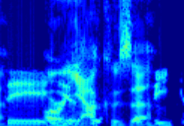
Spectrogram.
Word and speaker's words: Yakuza: Yeah, Yakuza.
